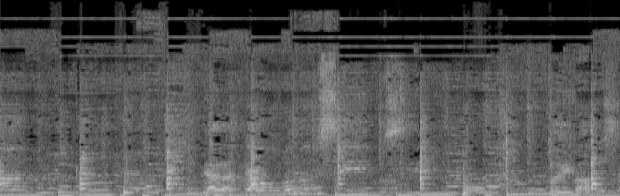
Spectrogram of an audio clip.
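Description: Bachata band playing live: plucked guitar lines over sustained bass notes and a steady percussion beat.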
